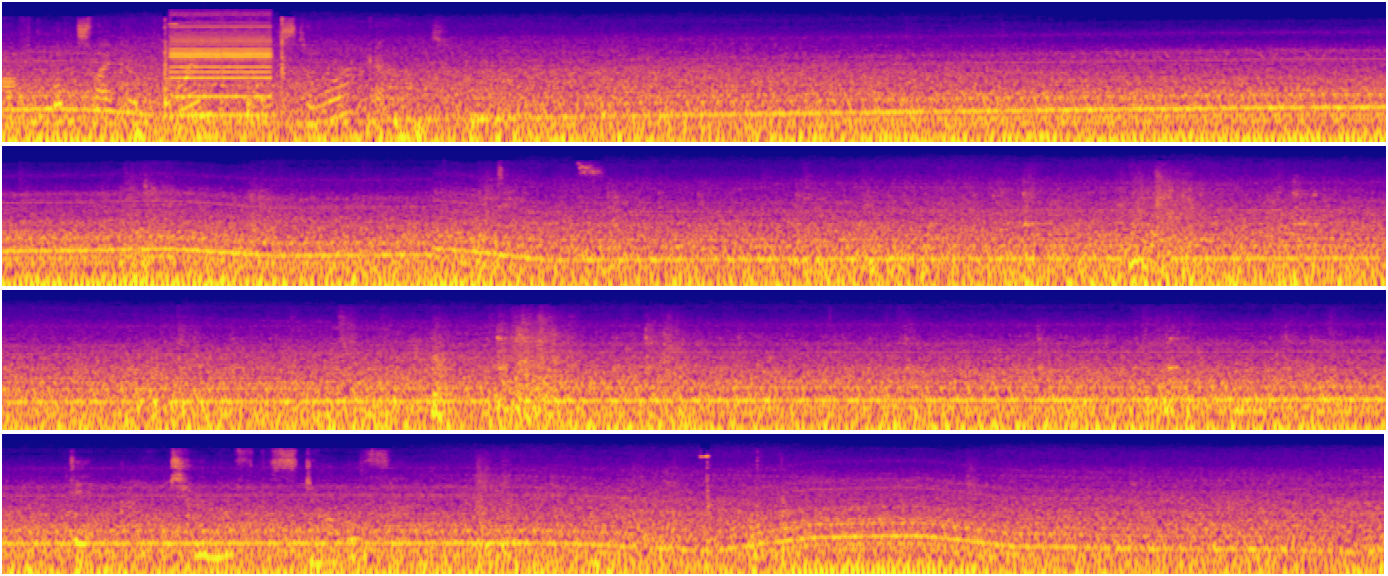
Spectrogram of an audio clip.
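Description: A bus engine hums steadily, its pitch rising and falling as the bus speeds up and shifts gears.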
